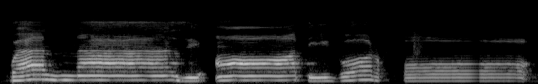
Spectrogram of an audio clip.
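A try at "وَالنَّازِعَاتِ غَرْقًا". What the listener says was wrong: Kayaknya ainnya wanaji'o, jangan wanaji'a. Kayak jangan tapi a. Wanazi'ati gharqa. Ya, bukan bukan a.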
